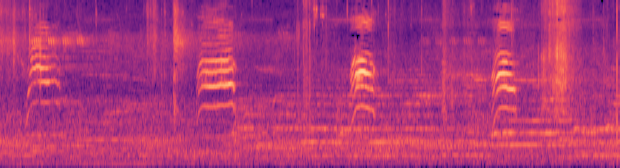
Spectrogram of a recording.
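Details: Free-roaming village cat, a mother with her kittens in the front yard of a mosque, giving four clear meows about every two seconds, each a short arched wail with rich harmonics; low steady background rumble throughout.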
